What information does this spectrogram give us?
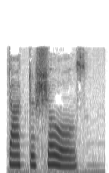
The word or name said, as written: dr scholls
